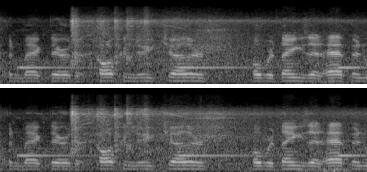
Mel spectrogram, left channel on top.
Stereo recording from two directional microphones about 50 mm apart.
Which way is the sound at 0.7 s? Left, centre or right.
Left.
